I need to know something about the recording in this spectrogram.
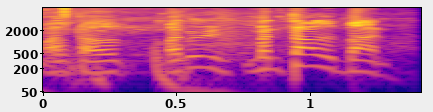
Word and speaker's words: Montalban: Montalban. There you go. I'm pretty sure if you told the driver to go there, he would figure it out. Para po sa Montalban.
